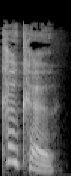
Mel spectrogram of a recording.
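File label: "cocoa", English, British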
